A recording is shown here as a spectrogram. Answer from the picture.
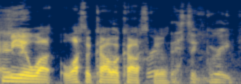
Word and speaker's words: Wasikowska: Nah, it's not an extra ska. It's Wazakowska. It's Wazakowska. Ladies and gentlemen, there's no two kakas. Kaka. Like no, it's just Wazakowska. Anyway, the bitch from Alice in Wonderland and Stoker.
